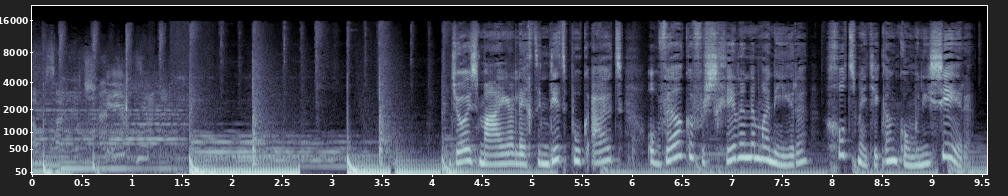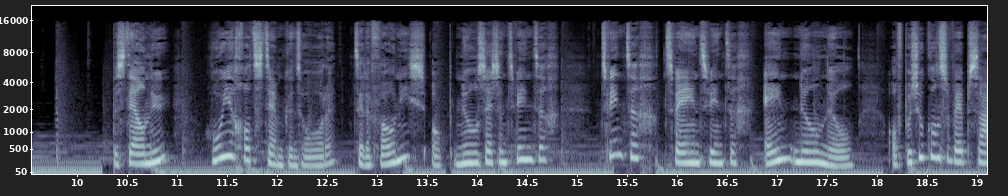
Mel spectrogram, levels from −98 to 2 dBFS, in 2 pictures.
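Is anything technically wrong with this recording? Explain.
Yes. Clock slip clicks run from 0.36 s to 19.04 s, about every 0.4 s. The likely cause is two unsynchronised clocks drifting apart by roughly 70 ppm. Each slip drops or repeats one sample. The result is about fifty faint, regular ticks.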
